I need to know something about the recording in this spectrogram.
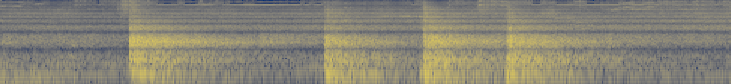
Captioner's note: doors clunking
